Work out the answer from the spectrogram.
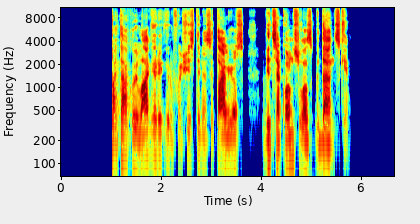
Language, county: Lithuanian, Šiauliai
